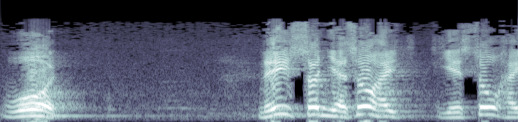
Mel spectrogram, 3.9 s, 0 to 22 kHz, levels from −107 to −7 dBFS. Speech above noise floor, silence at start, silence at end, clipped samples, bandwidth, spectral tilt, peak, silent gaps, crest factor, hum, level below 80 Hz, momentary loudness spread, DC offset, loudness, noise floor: 38 dB; 0.05 s; 0 s; 1%; 12 kHz; -3.5 dB/octave; 0 dBFS; none; 12 dB; none; -46 dBFS; 14 LU; under 0.1%; -9 LUFS; -47 dBFS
